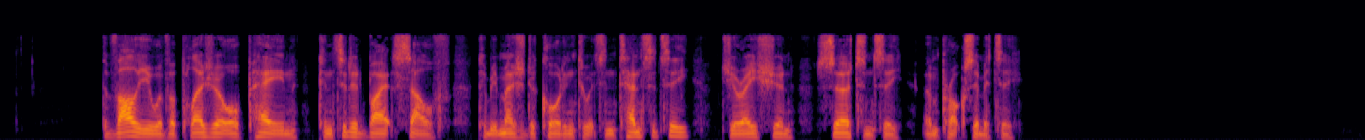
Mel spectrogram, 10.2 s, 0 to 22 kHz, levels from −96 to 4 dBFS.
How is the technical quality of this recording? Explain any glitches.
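No glitches or faults heard.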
